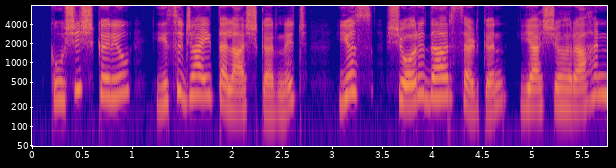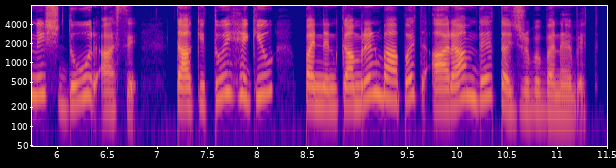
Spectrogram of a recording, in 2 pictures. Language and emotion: Kashmiri, neutral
